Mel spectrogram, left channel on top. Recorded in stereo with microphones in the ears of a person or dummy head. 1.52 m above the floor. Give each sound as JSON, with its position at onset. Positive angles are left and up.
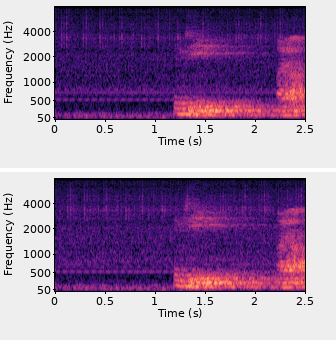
{"t": 1.2, "sound": "a man speaking", "side_deg": -10, "distance_m": 1.7}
